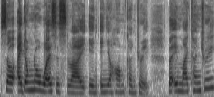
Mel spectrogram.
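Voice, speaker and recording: This woman has a high pitch and a dark, mellow tone. She speaks with a Vietnamese accent. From Vietnam, Ho Chi Minh City. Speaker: university student, nonprofit founder. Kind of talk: interview. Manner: halting.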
